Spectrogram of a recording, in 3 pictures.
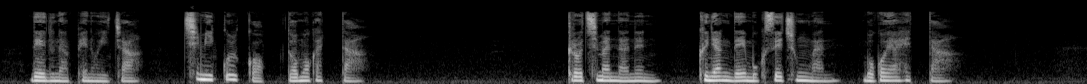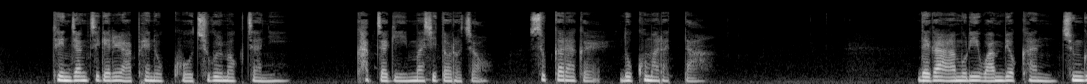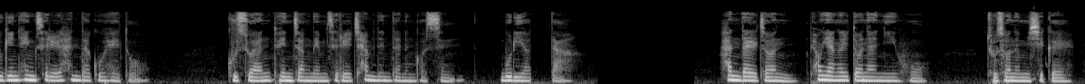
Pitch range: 150-180 Hz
